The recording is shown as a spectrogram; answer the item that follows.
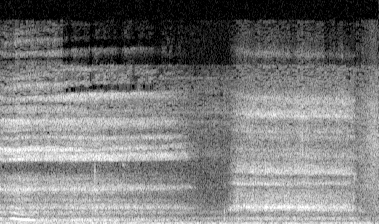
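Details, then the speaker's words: Adult speech pathologist imitates a harsh, high-pitched whistling breath in to demonstrate vocal cord dysfunction (paradoxical vocal fold movement), where the vocal folds close on inhalation: inspiratory stridor. "our world, we call that stridor or just a noisy sound with inhalation."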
